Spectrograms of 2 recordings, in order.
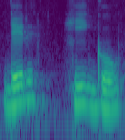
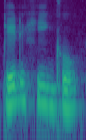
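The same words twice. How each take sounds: First: Very slow, each word spelled out; slow drill. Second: Said in the usual way. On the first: Shown as a demonstration. Teacher slowly modelling a question for students. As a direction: drag it out word by word for learners. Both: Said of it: "fast बोलना है इसको".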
